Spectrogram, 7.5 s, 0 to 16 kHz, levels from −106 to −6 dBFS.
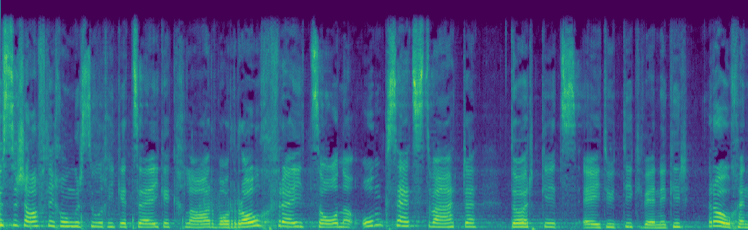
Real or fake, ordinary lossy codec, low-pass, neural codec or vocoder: fake; none; 14.4 kHz; vocoder, 48 kHz, 128 mel bands, Vocos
